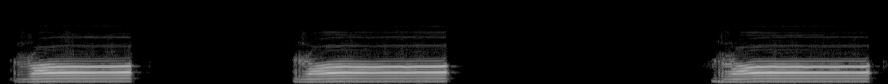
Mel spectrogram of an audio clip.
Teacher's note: رو تھوڑا موٹی آواز میں پڑھیں گے اس کو ہم، لیکن ہونٹ نہیں گول ہونے دیں گے،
